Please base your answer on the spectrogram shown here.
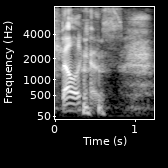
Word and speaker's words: bellicose: I like that word bellicose sounds like a vein doesn't it yeah it does varicose rhymes with varicose it's bellicose uh let's see contrary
